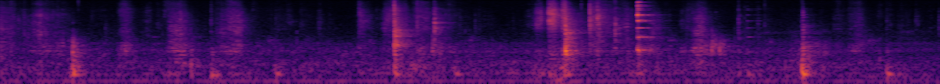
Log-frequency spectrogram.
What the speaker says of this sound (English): Next, we're going to want to trim the Brussels sprouts of the hard bottom here and then just slice them in two.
